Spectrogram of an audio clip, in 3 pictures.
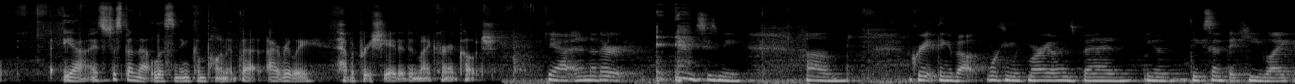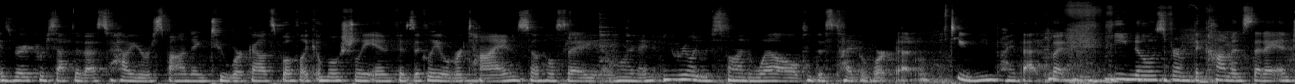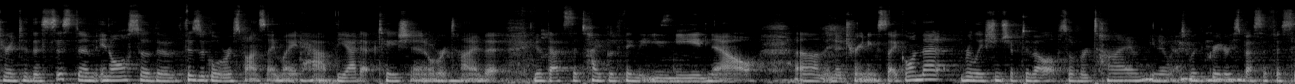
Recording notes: Our first ever LIVE recording of the Chill Track Friday podcast on Sunday, February 9 at Custom Performance. This is recording captured from six microphones at a live event.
